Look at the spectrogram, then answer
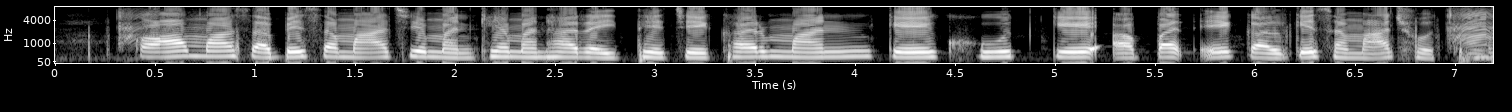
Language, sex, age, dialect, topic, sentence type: Chhattisgarhi, female, 25-30, Western/Budati/Khatahi, banking, statement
